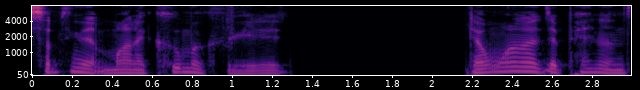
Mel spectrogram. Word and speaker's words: Monokuma: our memories isn't it the british people say it like the way they say diva like fever they say mama coomer okay where did everyone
